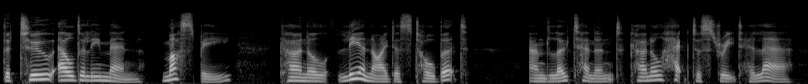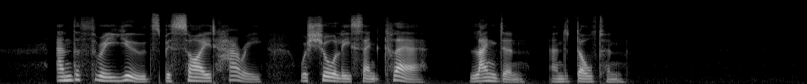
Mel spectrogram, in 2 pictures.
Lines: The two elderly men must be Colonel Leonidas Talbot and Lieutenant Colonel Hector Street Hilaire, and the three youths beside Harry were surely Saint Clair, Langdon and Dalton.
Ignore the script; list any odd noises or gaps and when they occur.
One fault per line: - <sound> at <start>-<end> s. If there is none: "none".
none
